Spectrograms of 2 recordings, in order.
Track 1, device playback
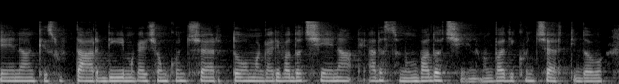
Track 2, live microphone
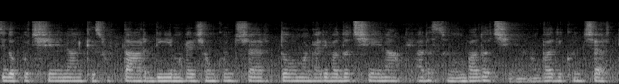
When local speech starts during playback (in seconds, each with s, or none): none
